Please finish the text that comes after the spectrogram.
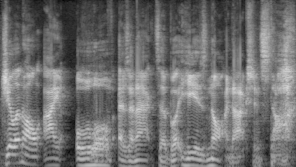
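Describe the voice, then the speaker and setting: A man's voice: on the low side, a little slow, gravelly, a bit bright, faint music behind. A man hosting a scripted countdown review, with casual swearing and mock-incredulous asides. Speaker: video reviewer and host.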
